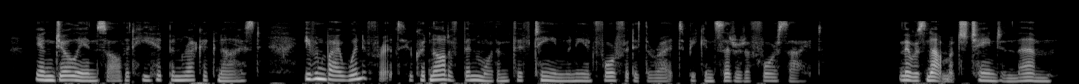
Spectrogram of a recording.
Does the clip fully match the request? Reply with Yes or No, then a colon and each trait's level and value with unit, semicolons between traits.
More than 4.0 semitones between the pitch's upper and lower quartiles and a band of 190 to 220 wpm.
No: average, 3.5 semitones; fast, 205 wpm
